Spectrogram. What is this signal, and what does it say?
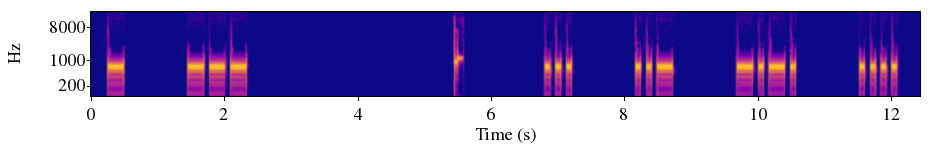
Morse code, heard as a keyed tone, about 15 wpm, spaced as for 7 wpm, 700 Hz. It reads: TO SUCH
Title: 4x Character Spacing - Top 200 Words - 15wpm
